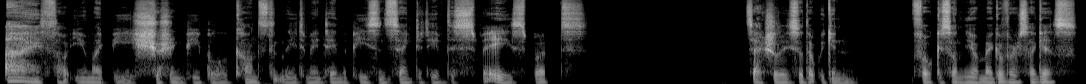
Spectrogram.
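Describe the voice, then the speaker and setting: Husky, low-voiced charming mafia boss played by a man. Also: no room sound, heavily acted. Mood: amused banter. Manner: playful, polite, hesitant pauses and soft teasing. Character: charming, teasing male mafia boss flirting with a librarian. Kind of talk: roleplay audio drama, intimate one-sided dialogue.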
